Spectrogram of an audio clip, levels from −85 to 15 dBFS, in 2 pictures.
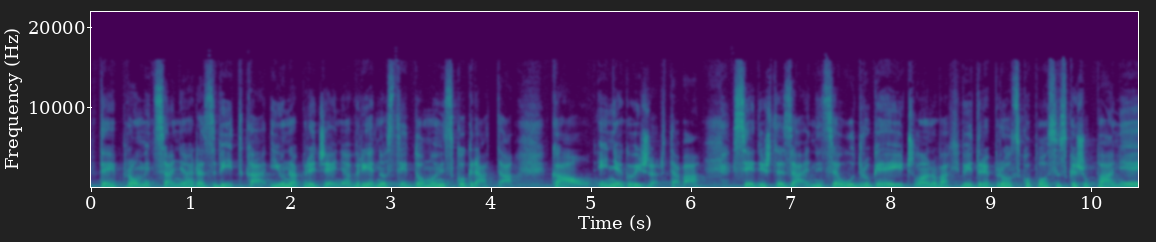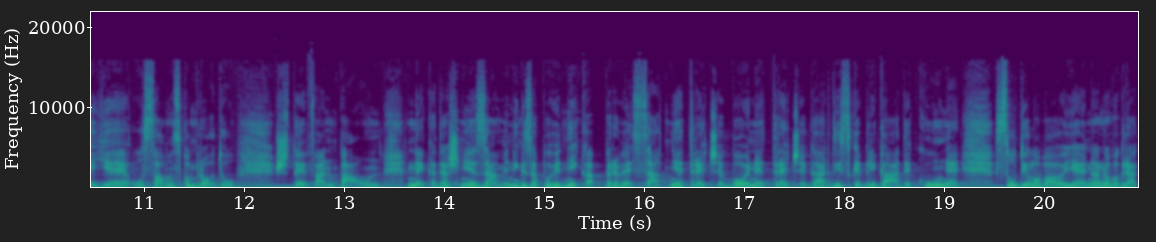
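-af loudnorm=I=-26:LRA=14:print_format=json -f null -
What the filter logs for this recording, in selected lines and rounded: "input_i" : "-24.8",
"input_tp" : "-9.8",
"input_lra" : "1.2",
"input_thresh" : "-34.8",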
